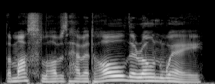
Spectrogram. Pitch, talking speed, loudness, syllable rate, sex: 145 Hz, 225 wpm, -15 LUFS, 4.6 syllables/s, male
